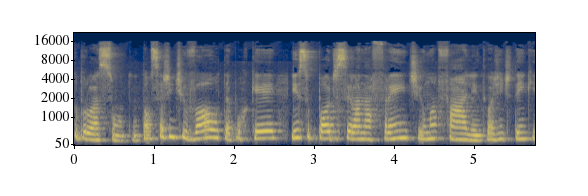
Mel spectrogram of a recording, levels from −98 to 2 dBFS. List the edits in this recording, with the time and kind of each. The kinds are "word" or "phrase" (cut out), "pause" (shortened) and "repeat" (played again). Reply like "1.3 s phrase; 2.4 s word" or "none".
2.7 s pause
